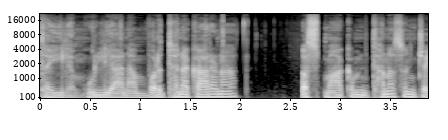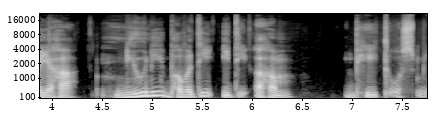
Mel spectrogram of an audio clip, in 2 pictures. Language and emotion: Sanskrit, fearful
